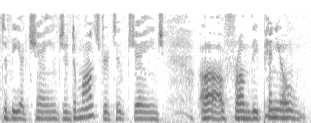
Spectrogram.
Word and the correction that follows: Peña Nieto: I keep doing that. I am not pronouncing it correctly. Help me, Laura. – The Peña Nieto.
